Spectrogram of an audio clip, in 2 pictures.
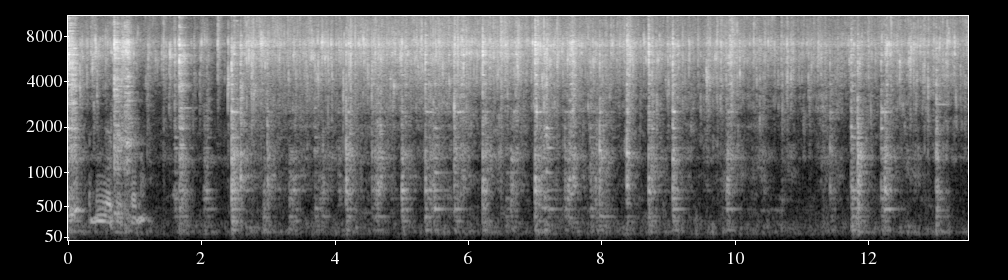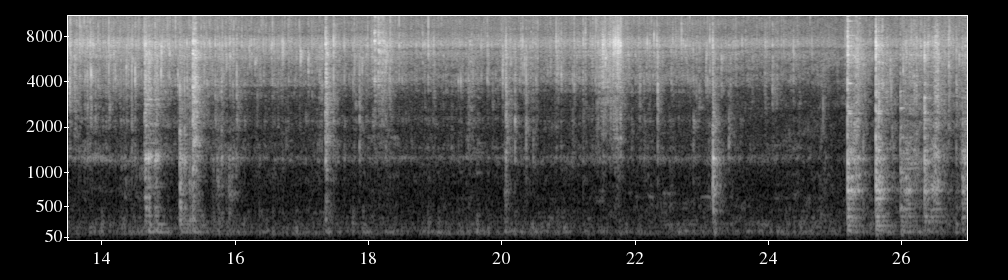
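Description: Peanuts, urad dal, chana dal and mustard seeds fry in oil with a dense, crackly sizzle that carries on throughout, with spatula stirring and a brief burst of running water, and no talk.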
